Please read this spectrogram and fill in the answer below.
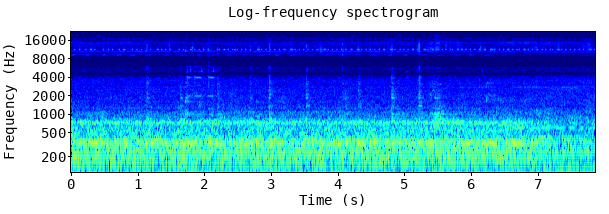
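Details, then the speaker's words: GE washer in spin test mode, after two squirts of water and the lid locking: steady low grinding rumble throughout the spin, meaning the tub bearings are worn out; a gearbox is also failing, not worth fixing. "then the lid locks, and you hear that grinding sound. That grinding sound means that the bearings on this machine are shot. It's not going to be fixable."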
